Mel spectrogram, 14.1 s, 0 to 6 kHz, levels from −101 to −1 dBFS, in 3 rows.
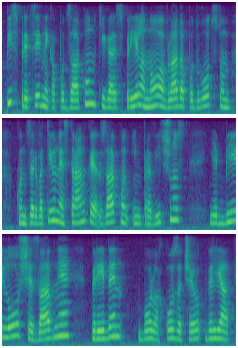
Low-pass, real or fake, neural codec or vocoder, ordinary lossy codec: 5.4 kHz; real; none; none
